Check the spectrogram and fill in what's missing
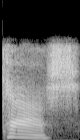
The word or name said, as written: cash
